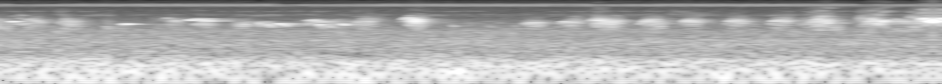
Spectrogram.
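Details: Wild starlings singing in Taiwan. Rapid, high chirping notes pour out in a lively, uneven chatter that peaks near the end, over a low background rumble.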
